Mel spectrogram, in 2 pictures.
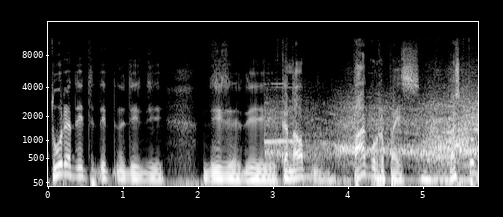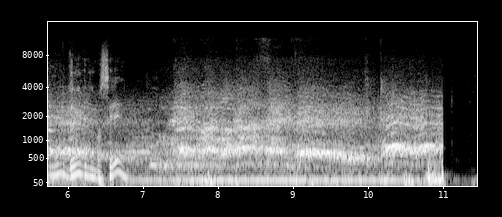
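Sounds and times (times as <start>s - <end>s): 
speech: 0.0s - 8.0s
large football crowd chanting in unison: 2.9s - 11.0s.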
